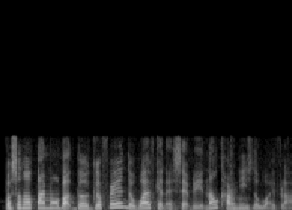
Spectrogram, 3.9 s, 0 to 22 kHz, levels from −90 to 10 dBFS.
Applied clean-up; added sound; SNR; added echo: neural separator model SepFormer DNS4.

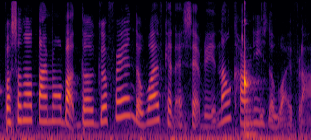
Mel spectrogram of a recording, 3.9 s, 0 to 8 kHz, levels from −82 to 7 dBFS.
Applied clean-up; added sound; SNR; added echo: none; Raindrop / Drip; 1 dB; none.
